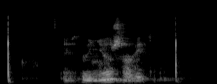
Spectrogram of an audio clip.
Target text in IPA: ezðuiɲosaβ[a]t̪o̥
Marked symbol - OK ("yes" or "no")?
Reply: no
